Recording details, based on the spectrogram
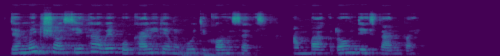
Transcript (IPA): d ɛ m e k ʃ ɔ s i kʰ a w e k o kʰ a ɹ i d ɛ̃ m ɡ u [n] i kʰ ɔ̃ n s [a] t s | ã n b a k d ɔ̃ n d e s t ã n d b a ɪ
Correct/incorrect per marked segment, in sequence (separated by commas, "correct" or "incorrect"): incorrect, incorrect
